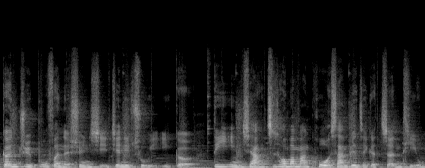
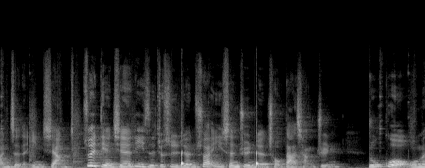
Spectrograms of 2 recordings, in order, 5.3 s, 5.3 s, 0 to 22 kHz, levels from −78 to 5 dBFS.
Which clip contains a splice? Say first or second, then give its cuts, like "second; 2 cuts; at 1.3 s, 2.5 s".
second; 2 cuts; at 0.9 s, 4.4 s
